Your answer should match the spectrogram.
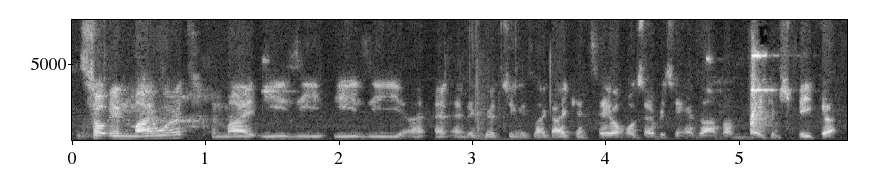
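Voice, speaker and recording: A man's voice: medium pitch, fairly even intonation, quick pace, dull audio, slight background noise. A man co-hosting a casual live chat, talking bluntly and swearing, with many restarts. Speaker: co-host.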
